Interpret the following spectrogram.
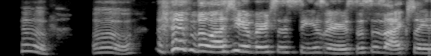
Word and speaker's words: Bellagio: this list says Bellagio, but I always thought it was Villaggio. I was wondering why you pronounced it that Yeah, way.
